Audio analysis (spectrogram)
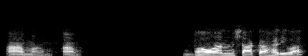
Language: Sanskrit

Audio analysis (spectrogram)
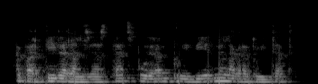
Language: Catalan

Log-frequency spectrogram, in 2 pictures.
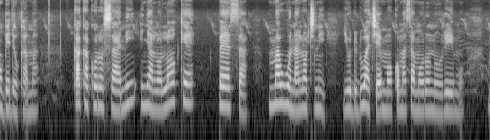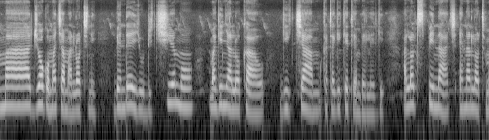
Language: Luo (Kenya and Tanzania)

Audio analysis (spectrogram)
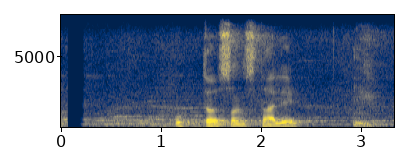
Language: Nepali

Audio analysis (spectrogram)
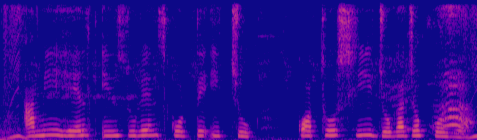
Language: Bangla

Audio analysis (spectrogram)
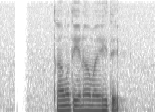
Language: Sinhala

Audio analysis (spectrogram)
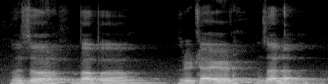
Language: Konkani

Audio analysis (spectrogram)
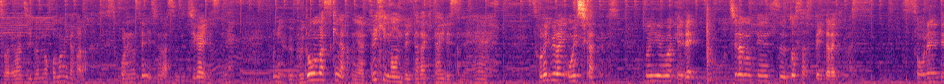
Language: Japanese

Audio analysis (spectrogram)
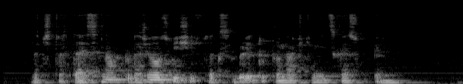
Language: Czech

